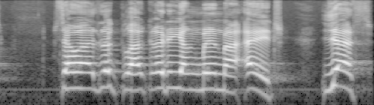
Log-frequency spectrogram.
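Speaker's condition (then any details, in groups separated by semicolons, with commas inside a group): Cerebral palsy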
